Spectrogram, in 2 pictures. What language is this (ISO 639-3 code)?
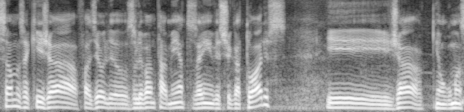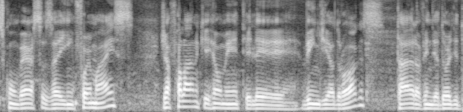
por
